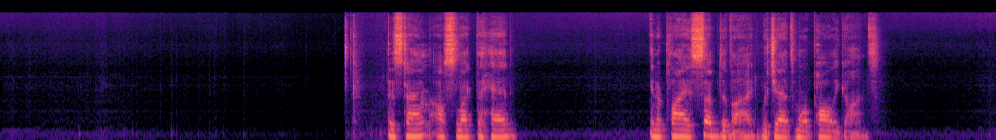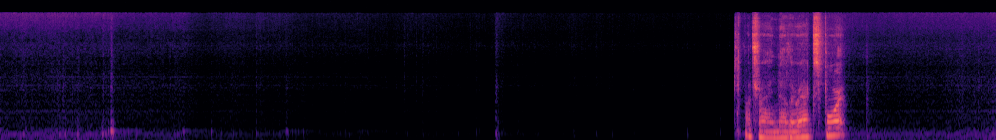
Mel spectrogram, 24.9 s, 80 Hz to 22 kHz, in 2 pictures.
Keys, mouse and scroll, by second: 1.1 Tab, 2.8 click, 4.4 ctrl+l, 5.2 space, 11.7 space, 14.8 Tab, 18.6-20.8 drag.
